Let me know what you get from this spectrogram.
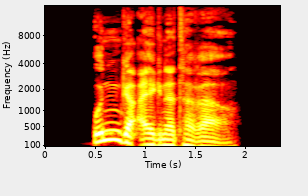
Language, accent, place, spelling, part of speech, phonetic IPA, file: German, Germany, Berlin, ungeeigneterer, adjective, [ˈʊnɡəˌʔaɪ̯ɡnətəʁɐ], De-ungeeigneterer.ogg
- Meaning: inflection of ungeeignet: 1. strong/mixed nominative masculine singular comparative degree 2. strong genitive/dative feminine singular comparative degree 3. strong genitive plural comparative degree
